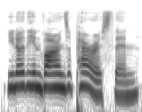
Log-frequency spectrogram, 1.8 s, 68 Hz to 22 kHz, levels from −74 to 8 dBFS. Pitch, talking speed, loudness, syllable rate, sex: 220 Hz, 235 wpm, -16 LUFS, 5.9 syllables/s, female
